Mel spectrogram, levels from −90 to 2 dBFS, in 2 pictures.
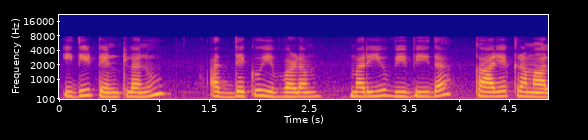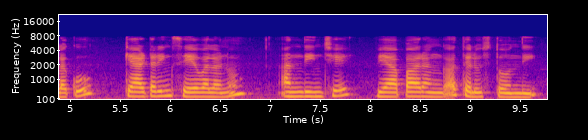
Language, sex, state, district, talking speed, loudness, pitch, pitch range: Telugu, female, Telangana, Mahabubabad, 75 wpm, -15 LUFS, 215 Hz, 200-230 Hz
